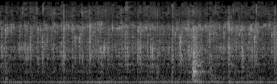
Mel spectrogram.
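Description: Lamb shanks coated in pepper and four-spice browning in a hot pan, a close, steady sizzle with a dense crackle and one brief utensil scrape.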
